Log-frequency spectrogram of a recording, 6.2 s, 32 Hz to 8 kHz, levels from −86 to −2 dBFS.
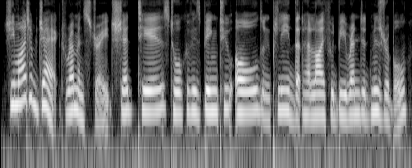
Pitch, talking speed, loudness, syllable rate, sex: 195 Hz, 205 wpm, -17 LUFS, 5.1 syllables/s, female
